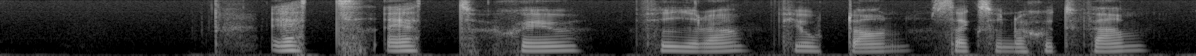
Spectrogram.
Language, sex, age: Swedish, female, 29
